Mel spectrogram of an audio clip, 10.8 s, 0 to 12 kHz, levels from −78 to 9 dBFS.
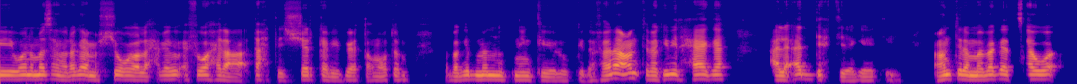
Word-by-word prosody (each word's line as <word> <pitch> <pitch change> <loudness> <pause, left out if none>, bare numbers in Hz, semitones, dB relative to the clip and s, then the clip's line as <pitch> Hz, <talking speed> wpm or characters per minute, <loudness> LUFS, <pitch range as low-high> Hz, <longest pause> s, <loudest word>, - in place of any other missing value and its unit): وأنا 135 +1 +2
مثلًا 135 -2 0
راجع 130 +2 +1
من 125 - -1
الشغل 125 +1 -3
والّا 115 -1 +3
حاجة 130 +3 -6
بيبقى 135 0 -5
في 135 - -6
واحد 130 -2 +1
ع 105 - +2
تحت - - -5
الشركة 120 +3 -4
بيبيع 110 +2 -5
طماطم، 115 +1 -9 0.4
فباجيب 130 +3 -3
منه 130 -1 +2
2 120 0 -6
كيلو 105 -3 -8
وكده، 95 - -14
فأنا 130 +8 +4
عُنْت 170 -6 +5
باجيب 135 +3 0
الحاجة 140 0 +2 0.4
على 120 -2 +2
قدّ 145 -2 -2
احتياجاتي، 105 -4 -9 0.4
عُنْت 140 +5 +3
لمّا 125 -2 +4
باجي 140 +2 +3
أتسوّق 140 0 +1
130 Hz, 175 wpm, -22 LUFS, 115-140 Hz, 0.4 s, عُنْت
